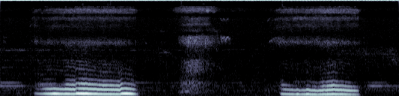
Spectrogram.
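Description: Two long, buzzing, tonal snores with a faint breath between them, from a sleeping cat; ordinary snoring.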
